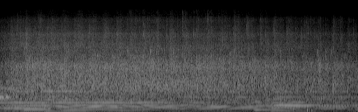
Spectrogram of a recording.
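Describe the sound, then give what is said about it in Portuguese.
An audience applauds the Lord steadily for about seven seconds, a dense crackle of many hands clapping over sustained low keyboard chords, fading slightly at the end. “Aplaude ao Senhor, por favor.”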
